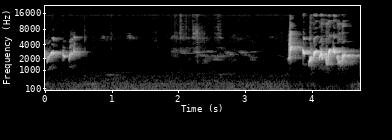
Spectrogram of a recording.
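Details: Bulbul singing, recorded for tutoring young birds to sing: a brief fluttering whistled phrase, a long quiet pause, then a louder run of rich, wavering warbled notes.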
